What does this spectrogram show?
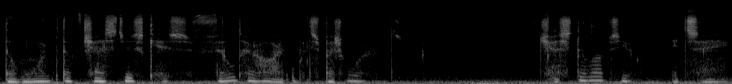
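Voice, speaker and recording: A man in a soft breathy whisper, gently and soothingly reading a bedtime story like a big-brother babysitter, with casual asides. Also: medium pitch, fairly even intonation, a little slow, hardly any pauses.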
